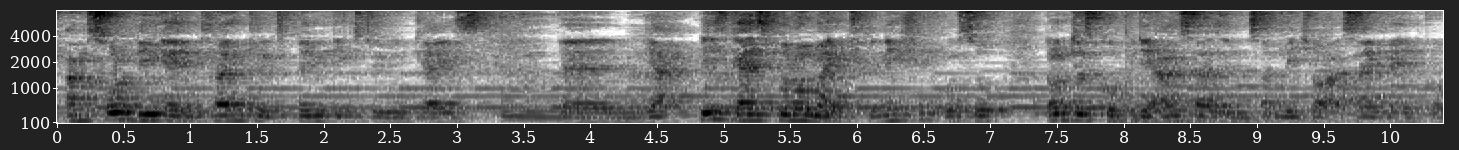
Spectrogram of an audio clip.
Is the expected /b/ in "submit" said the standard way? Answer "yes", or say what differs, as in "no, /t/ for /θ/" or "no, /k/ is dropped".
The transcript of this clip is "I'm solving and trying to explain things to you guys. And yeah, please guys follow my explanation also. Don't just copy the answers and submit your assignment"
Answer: no, /b/ is dropped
